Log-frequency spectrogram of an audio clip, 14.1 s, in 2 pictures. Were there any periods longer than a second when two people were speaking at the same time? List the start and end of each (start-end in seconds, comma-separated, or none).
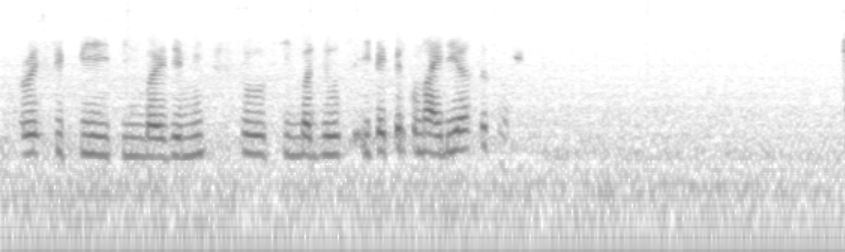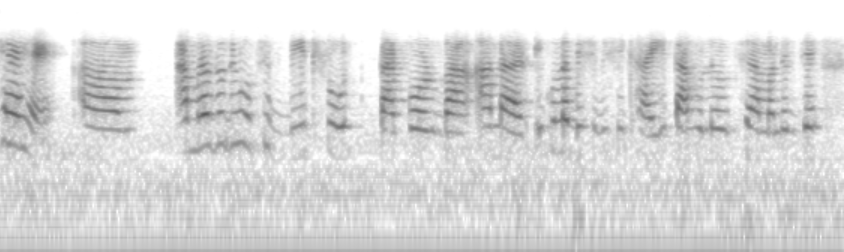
none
